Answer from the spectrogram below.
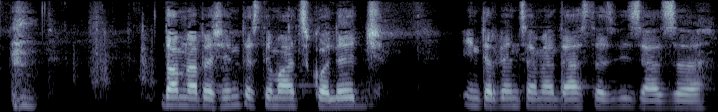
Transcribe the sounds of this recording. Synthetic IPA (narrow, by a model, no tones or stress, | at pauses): d̪oamnəpɾe̞ʃe̞d̪int̪eəst̪imat̪sʲko̞le̞d͡ʒʲ | int̪e̞rve̞nt̪siamead̪east̪əzʲvizeazə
